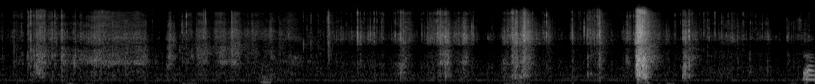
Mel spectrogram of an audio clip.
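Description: Parchment paper crinkles and crunches in bursts while being laid over a baking tray for rolled butter cookies, with close, dry crackling rustles and one sharp louder crumple near the end.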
